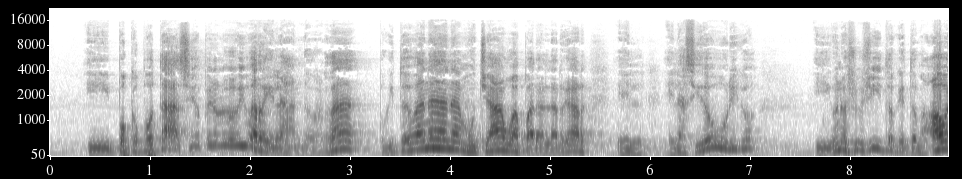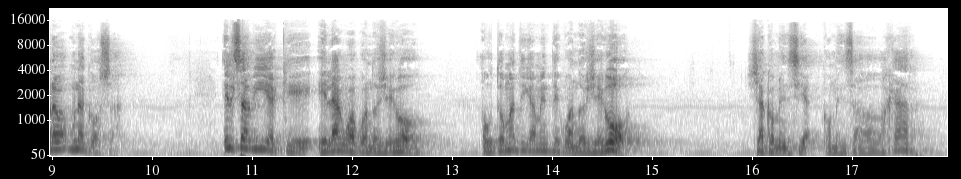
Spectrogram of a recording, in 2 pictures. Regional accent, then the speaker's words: Uruguay; como uruguayo que soy y racionalista que somos, somos pensadores.

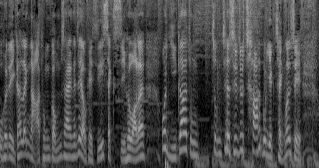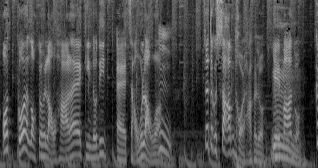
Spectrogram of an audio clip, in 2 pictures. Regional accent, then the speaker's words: Hong Kong

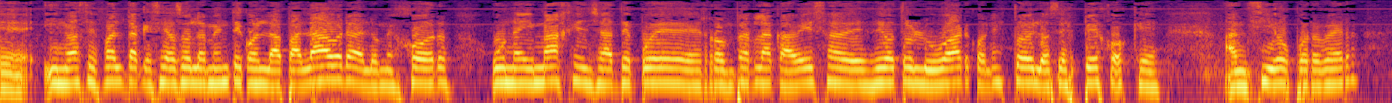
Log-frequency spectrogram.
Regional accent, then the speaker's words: Mendoza, Argentina; vengo desde Mendoza.

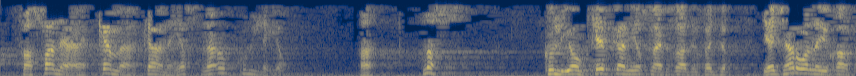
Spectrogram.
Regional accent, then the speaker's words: Kuwait; مثل ما احنا عندنا في الكويت والله الحمد، جميع الصلوات تصلى في أول الأوقات

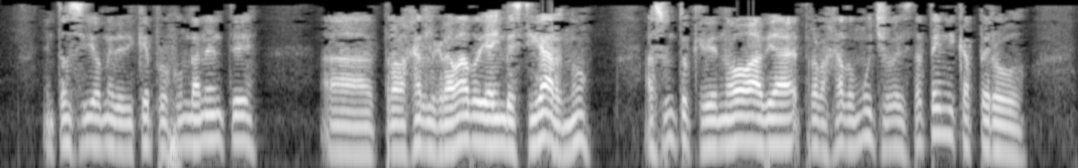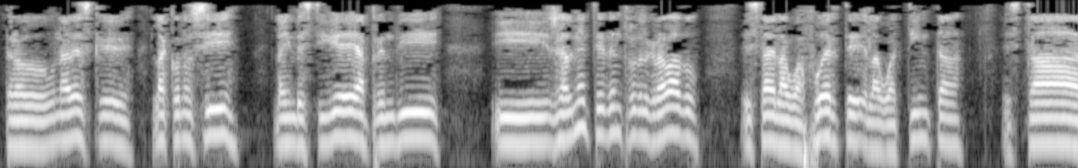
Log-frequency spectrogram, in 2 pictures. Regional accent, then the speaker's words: Ibarra, Imbabura, Ecuador; Realmente yo vengo de la provincia de Imbabura. Soy originario de Ibarra

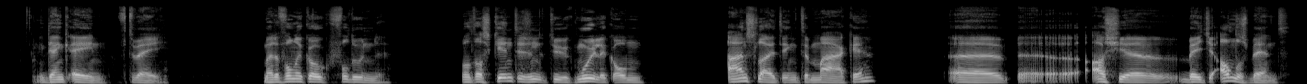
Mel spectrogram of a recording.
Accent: Best, North Brabant, Netherlands; Ik kwam uit Best, hè?

